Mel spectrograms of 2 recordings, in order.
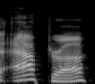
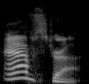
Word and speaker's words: AFTRA: What's the big productions that got him into AFTRA, or as he pronounces it again, AFSTRA?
